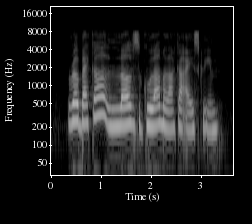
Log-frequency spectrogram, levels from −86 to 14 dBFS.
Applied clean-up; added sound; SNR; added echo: none; none; none; none.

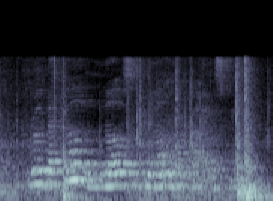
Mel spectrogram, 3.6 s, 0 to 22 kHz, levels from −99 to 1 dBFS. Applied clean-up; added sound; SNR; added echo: none; Drawer open or close; 4 dB; reverberation time 1.1 s.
